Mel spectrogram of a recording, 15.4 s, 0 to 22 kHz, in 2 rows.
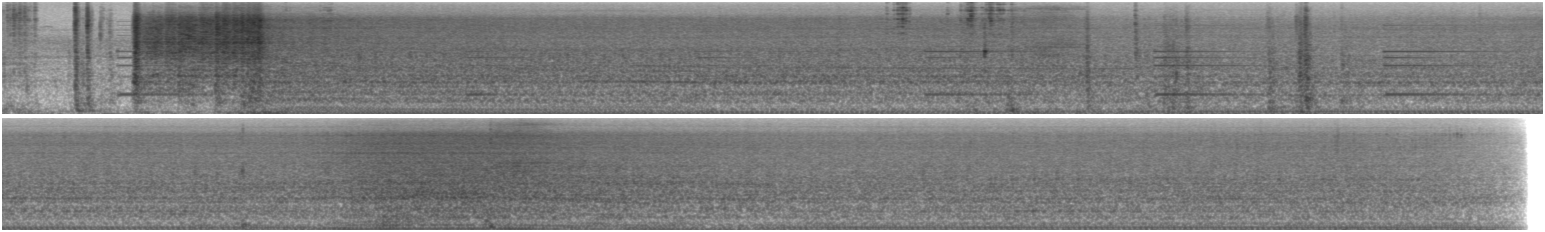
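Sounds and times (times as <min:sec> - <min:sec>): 
car starting: 0:00.0 - 0:15.3.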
